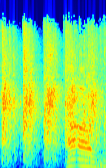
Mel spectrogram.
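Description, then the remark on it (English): Short surges of crowd noise with clapping swell in quick succession, then a loud voice lets out a long cheering whoop over the din. Energetic, lasting only a couple of seconds. “The crowd is psyched.”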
